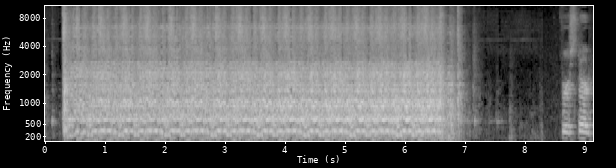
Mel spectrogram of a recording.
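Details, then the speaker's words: Nissan 240SX S13 with swapped RB20DET, first start attempt after over a year sitting: the starter spins steadily at about three turns a second but it never fires. "so the first start attempt was a fail I kind of stood around scratching my head for a little while"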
